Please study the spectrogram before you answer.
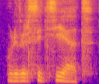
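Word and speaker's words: университет: The correct version is universitet, universitet, with the stress on the final syllable.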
